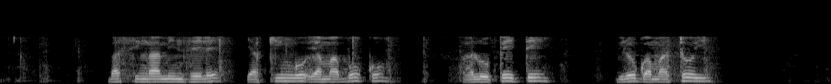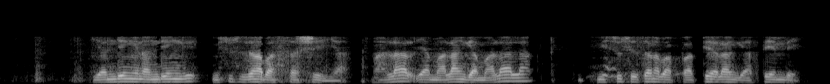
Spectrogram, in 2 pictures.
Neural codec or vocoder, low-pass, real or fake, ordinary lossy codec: none; 3.6 kHz; real; AAC, 16 kbps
